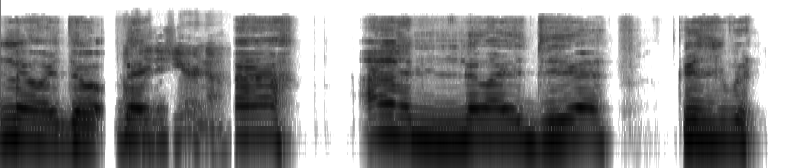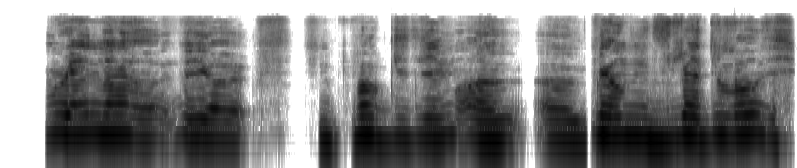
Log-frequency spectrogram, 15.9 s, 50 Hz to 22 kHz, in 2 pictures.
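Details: Dysarthria from cerebral palsy in a 32-year-old man, a bodybuilder and artist; listeners say he is hard to understand at first and that communicating is sometimes hard for him; real, not acted.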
